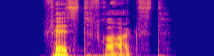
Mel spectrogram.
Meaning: second-person singular present of festfragen
- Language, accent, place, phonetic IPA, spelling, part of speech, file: German, Germany, Berlin, [ˈfɛstˌfr̺aːkst], festfragst, verb, De-festfragst.ogg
